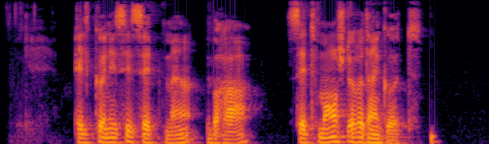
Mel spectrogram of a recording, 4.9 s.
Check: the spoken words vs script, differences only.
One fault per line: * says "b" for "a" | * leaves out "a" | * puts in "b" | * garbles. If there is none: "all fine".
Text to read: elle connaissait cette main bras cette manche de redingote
all fine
